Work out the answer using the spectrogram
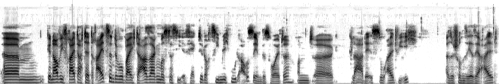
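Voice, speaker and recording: A gravelly, bright-toned man hosting a casual podcast chat, chatty and quick to laugh. His voice is dry and close, with a dull, slightly muffled sound. He teases his co-host now and then. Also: medium pitch, steady tone. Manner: chatty, laughs often, teasing.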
